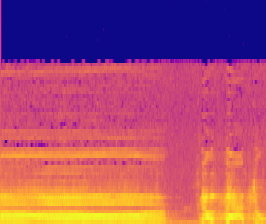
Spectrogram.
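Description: Gund Roaring Rex plush toy's recorded voice giving one long drawn-out roar, slowly falling in pitch, that cuts off about two and a half seconds in. Brief speech follows near the end.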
